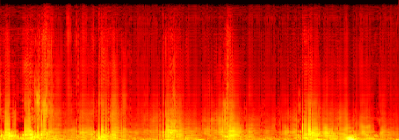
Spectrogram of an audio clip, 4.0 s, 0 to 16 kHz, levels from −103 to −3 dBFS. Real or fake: fake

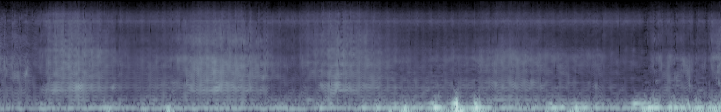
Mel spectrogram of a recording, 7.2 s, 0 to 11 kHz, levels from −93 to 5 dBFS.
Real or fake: fake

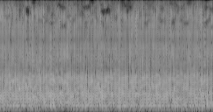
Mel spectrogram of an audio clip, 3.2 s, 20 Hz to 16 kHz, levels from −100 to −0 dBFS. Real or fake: fake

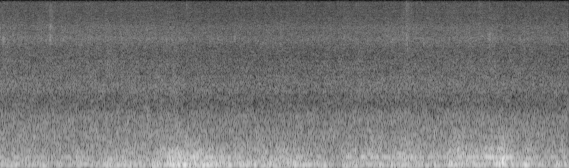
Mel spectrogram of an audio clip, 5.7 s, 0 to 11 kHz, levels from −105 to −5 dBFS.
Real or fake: real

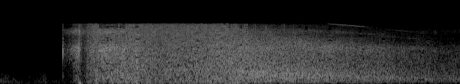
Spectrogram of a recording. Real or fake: real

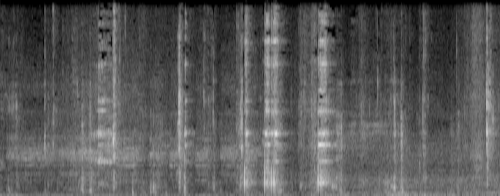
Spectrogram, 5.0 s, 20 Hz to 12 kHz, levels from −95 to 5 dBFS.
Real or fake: real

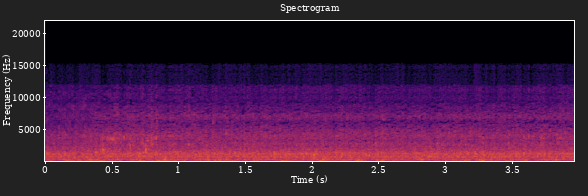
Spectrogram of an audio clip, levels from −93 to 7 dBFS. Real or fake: fake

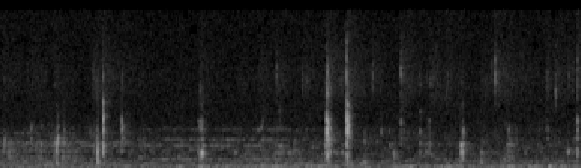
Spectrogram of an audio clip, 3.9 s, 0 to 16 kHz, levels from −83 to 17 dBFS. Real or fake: real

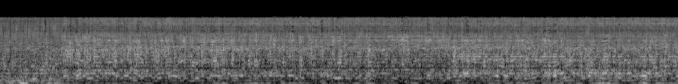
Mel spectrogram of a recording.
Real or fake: fake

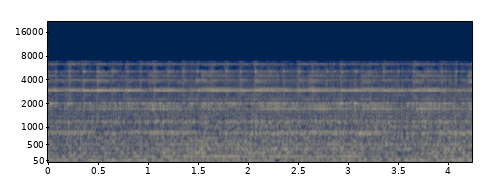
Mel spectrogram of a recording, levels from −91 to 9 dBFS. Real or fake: fake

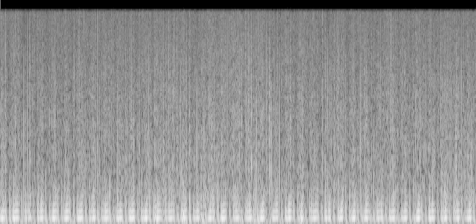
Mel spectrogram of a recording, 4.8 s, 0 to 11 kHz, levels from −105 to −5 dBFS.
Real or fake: real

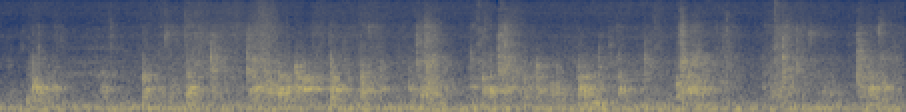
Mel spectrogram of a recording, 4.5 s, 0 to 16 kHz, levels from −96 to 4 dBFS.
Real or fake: fake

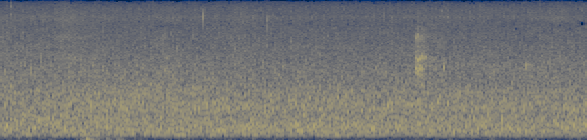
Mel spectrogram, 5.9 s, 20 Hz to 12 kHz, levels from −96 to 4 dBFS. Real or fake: real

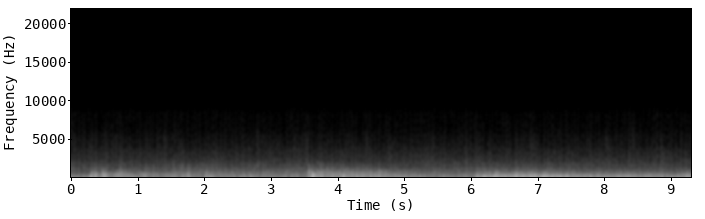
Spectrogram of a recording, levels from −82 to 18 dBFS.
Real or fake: fake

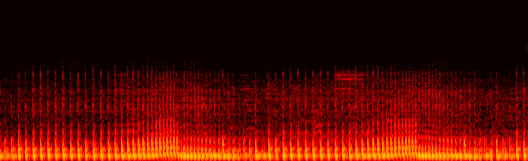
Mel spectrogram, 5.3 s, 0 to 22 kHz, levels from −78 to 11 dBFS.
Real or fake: real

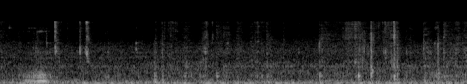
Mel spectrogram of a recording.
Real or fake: fake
